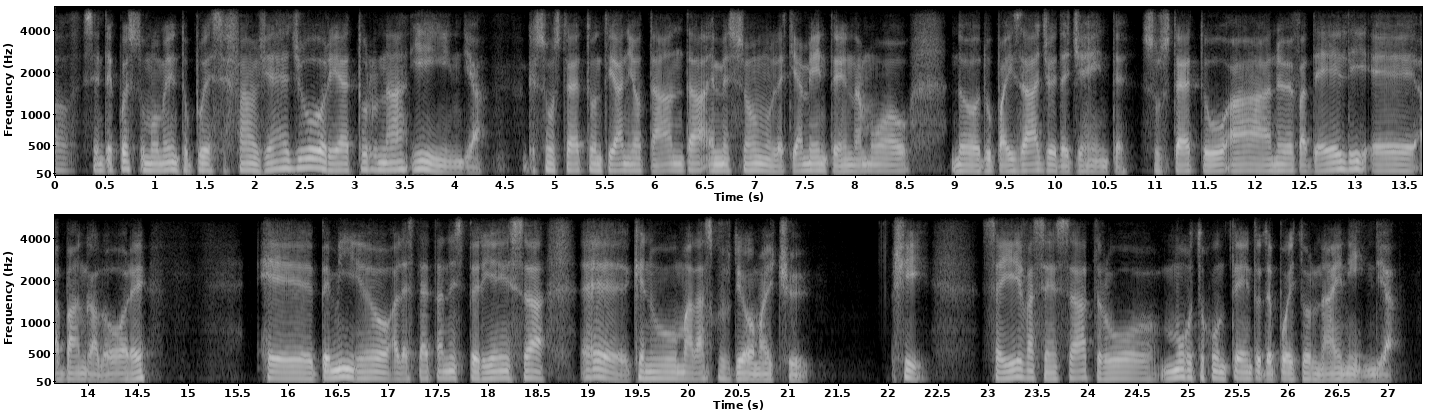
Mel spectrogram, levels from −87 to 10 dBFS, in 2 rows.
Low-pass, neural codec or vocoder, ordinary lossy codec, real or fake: 5.4 kHz; codec, 16 kHz, about 1 kbps, DyCAST, with the encoder's durations; Opus, 16 kbps; fake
